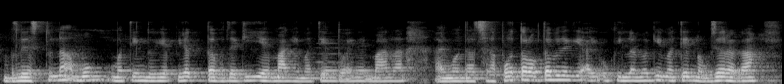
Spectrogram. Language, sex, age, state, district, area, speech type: Manipuri, female, 30-45, Manipur, Bishnupur, rural, spontaneous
